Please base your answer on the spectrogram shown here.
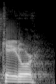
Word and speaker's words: Khador: Be interesting to go through here and see what some of the it is Khador.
